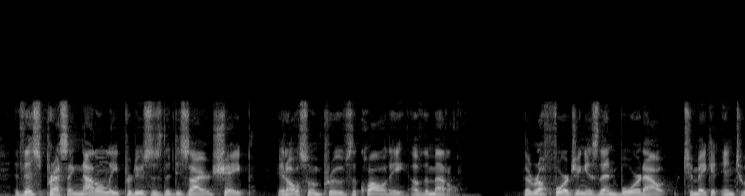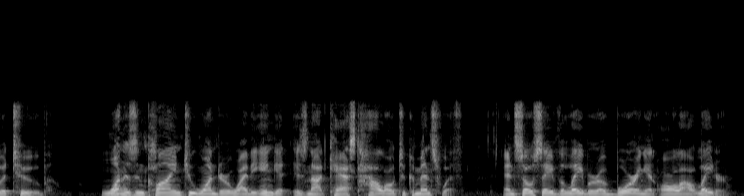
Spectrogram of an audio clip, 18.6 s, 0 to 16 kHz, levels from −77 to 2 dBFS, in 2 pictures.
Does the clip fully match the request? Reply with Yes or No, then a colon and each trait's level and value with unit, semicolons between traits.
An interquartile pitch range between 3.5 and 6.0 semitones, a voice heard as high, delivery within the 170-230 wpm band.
No: average, 4.3 semitones; low, 125 Hz; average, 175 wpm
